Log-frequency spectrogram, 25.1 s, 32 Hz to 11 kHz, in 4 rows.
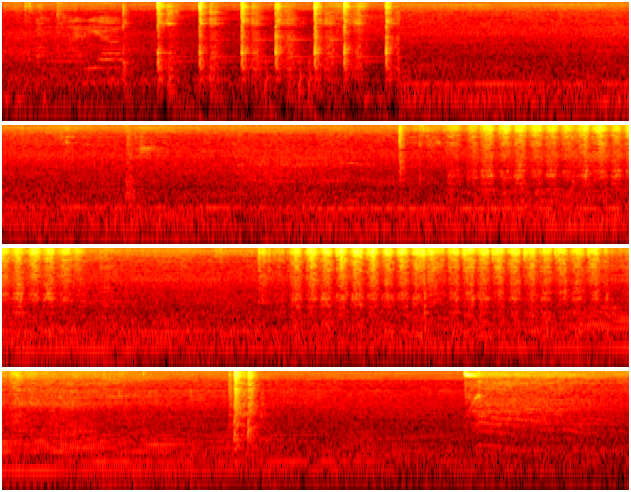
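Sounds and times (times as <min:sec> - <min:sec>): saw cutting wood: 0:10.3 - 0:13.8, 0:15.1 - 0:19.7.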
